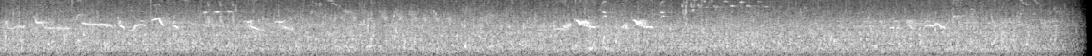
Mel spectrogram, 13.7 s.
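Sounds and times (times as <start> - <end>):
birds in the trees: 0.0 - 13.4
fast river in a forest: 0.0 - 13.6.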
